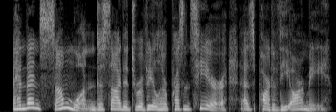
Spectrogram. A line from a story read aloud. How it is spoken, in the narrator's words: Nanette said dryly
